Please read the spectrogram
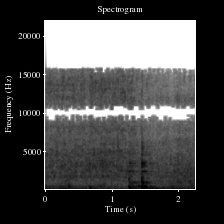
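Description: Beef chunks sizzling as they fry in melted fat in a pot, while diced onions are tipped in from a steel tray and pushed about with a wooden spoon. There is a soft knock about a second and a half in.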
